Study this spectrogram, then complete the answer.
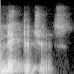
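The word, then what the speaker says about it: pnictogens: family is called the nicogens the p is silent now those all right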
